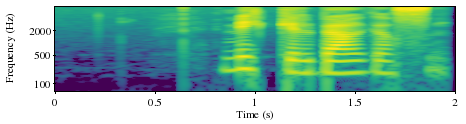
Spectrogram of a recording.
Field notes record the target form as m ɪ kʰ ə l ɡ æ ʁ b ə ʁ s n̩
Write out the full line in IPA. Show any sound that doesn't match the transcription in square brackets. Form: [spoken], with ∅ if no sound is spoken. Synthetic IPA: m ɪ [k] ə l [b] æ ʁ [ɡ] ə ʁ s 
